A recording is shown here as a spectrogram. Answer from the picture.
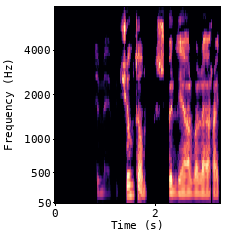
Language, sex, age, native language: Icelandic, male, 14, Icelandic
